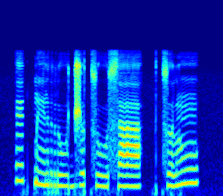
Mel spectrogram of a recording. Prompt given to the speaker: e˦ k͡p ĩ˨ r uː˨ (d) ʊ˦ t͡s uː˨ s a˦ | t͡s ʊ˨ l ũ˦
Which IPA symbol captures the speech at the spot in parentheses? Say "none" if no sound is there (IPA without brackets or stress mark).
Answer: d͡ʒ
